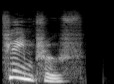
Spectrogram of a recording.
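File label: "flameproof", British English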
